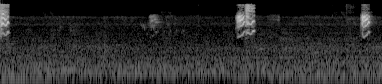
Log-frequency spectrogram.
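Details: ['Calling female Yellow-bellied Seedeater, meant to get a male into breeding condition; short, bright, high-pitched chips, one opening the clip and two more after long silent gaps, on a quiet hissy background.']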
